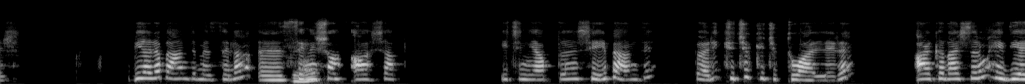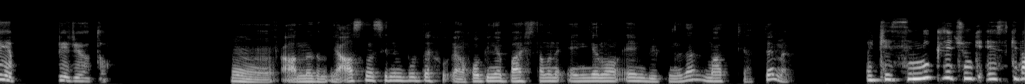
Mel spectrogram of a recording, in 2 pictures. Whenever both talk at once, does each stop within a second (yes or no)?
yes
